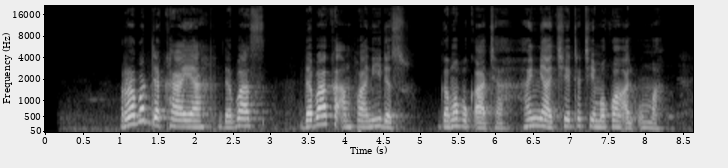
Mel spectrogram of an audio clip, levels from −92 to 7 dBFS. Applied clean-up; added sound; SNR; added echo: none; none; none; none.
